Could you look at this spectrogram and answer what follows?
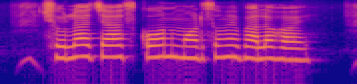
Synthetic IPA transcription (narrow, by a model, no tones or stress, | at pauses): t͡ɕʰolat͡ɕaskonmɔɾd̪ʱomebʱaloɦɔe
